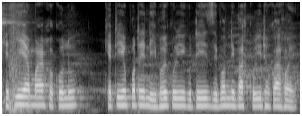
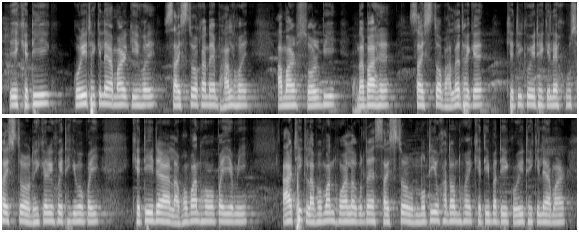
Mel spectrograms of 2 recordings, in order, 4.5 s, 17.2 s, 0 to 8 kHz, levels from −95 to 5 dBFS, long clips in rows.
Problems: background sounds at intervals, continuous background conversations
